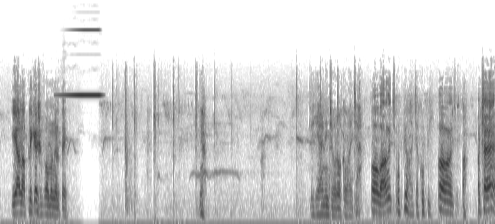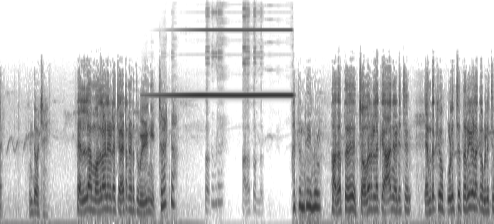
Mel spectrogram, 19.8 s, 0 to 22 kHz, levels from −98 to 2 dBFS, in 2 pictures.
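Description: Loudspeaker feedback squeal at 1.07–2.10 s and 12.70–15.81 s: a microphone-speaker loop exceeds unity gain at 4.5 kHz, and the tone swells over under a second, then about a second and a half, to a few dB above the audio, appearing as a brightening horizontal spectrogram line.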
